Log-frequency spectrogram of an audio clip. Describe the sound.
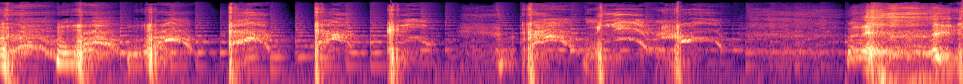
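A person imitates a cat hacking up a hairball: a rapid series of about a dozen raspy, gagging coughs with rising-and-falling voiced squeaks, ending in a harsher, noisy retch.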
